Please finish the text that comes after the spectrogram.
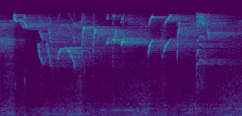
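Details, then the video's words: Six-month-old caged European goldfinch trying out its song: a brief rippling series of high, sweet twittering notes and rising slurs over faint background noise. "الحسون بعد مرور ستة شهور أصبح يغرد"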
